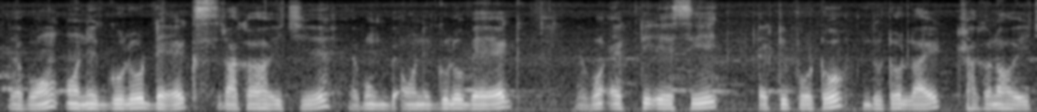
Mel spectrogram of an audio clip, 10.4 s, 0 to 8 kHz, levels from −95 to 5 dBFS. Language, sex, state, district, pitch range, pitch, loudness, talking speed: Bengali, male, Tripura, West Tripura, 105-115 Hz, 110 Hz, -18 LUFS, 100 wpm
